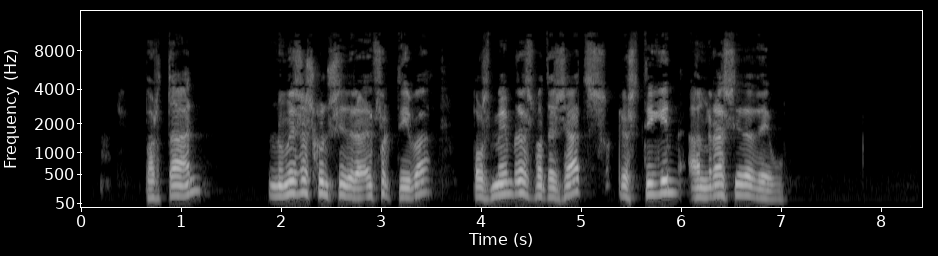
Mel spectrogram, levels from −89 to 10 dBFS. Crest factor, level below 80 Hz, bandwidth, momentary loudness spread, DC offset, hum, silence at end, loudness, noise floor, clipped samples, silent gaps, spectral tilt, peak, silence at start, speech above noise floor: 18 dB; -76 dBFS; 11 kHz; 10 LU; under 0.1%; none; 1.4 s; -27 LUFS; -85 dBFS; under 0.1%; none; -5.5 dB/octave; -8 dBFS; 0.65 s; 59 dB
